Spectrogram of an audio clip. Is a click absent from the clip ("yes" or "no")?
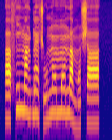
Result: yes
